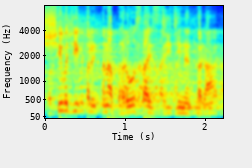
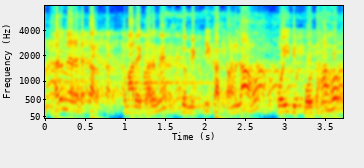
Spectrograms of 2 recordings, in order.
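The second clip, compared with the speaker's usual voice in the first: raised-pitch, driving sermon exhortation; forceful preaching; 5 semitones higher, 4 dB louder than usual. Real, not acted. Preacher urging devotees to worship despite family objections, forceful. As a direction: urge the congregation on in insistent repeated phrases.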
